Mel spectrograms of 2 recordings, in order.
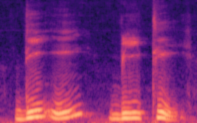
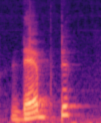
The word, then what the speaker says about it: debt: The word is spelled as DEBT, as you can see here, DEBT. How do you pronounce it? Debt? No, friends. B is silent here, remember.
